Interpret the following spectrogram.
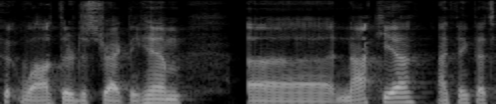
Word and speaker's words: Nakia: gonna work and while they're distracting him uh Nokia I think that's how you say her name yep Nakia uh they bring her out of the woodwork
